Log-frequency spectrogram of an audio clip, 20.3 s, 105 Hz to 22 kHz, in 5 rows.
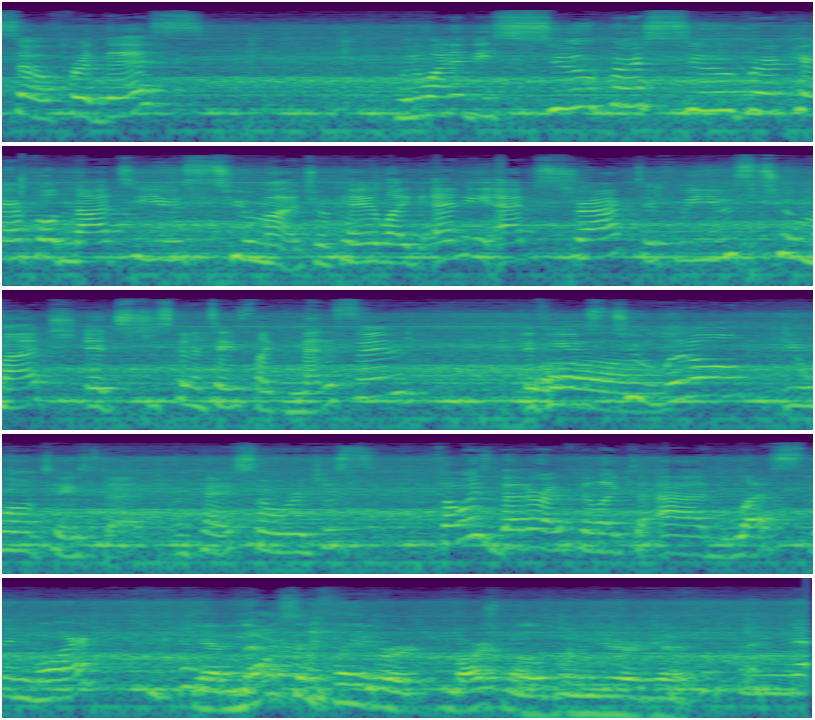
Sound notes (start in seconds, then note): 17.0 laughing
